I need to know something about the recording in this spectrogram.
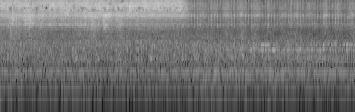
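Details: Fuel-injected car engine with rough noise when cold, after reconnecting a connector firmly: steady petrol idle, even light tick, no harsh rattle, rough noise gone; normal idle.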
